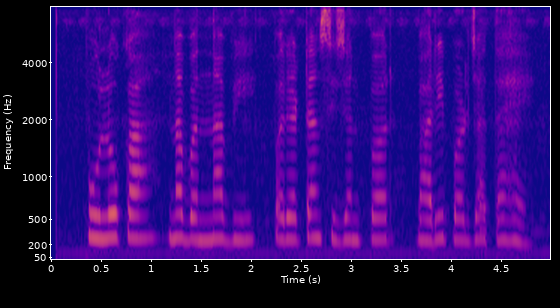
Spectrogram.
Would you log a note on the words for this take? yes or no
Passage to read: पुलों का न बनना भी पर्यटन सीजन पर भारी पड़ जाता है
no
